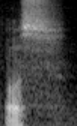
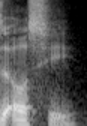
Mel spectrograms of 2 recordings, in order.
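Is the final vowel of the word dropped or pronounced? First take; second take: dropped; pronounced. First: The final vowel is dropped. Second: The final vowel is clearly pronounced. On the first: "a lot of the time it is os" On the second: "she says osi clearly"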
